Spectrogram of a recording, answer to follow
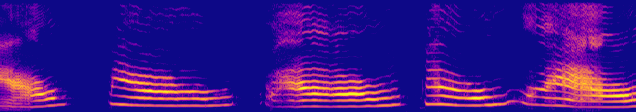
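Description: A domestic cat meowing over and over: five meows in a row. Most last over a second, and each sags in pitch and then rises again at the end.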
